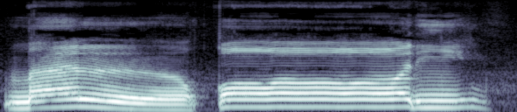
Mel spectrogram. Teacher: 2 harokatnya tetap 2 harokat ya. Jangan jadi kepanjangan, jadi kependekan.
